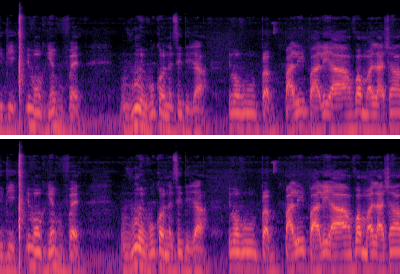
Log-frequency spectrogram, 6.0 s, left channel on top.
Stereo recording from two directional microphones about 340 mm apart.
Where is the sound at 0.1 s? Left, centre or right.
Centre.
